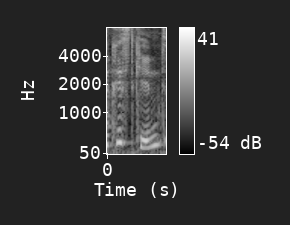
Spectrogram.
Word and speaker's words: Christkind: it is well yeah Krist Kint is the way that it's pronounced so Kint like Kinder you know Kinder Garden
